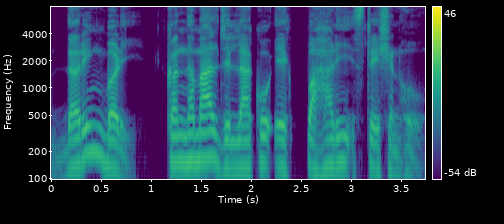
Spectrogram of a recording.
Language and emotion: Nepali, neutral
